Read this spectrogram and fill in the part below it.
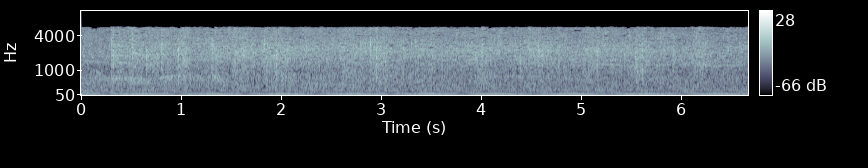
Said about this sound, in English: Let those people clap for themselves.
